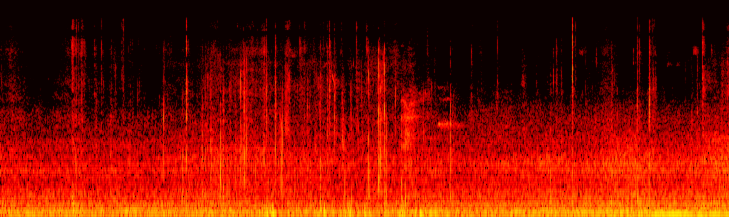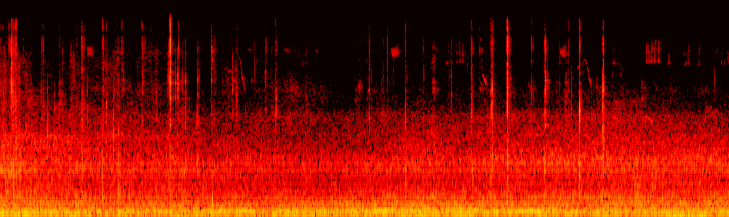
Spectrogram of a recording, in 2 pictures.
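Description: Steady low outdoor rumble with scattered small clicks and scuffs from toddlers' shoes and hands on asphalt as they crouch and pick at small objects on the ground.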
